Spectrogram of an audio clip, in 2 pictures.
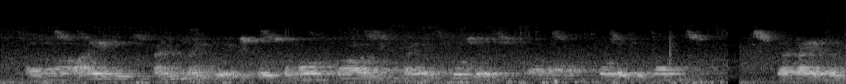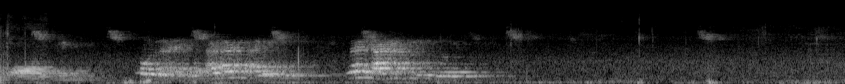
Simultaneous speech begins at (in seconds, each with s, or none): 10.1 s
